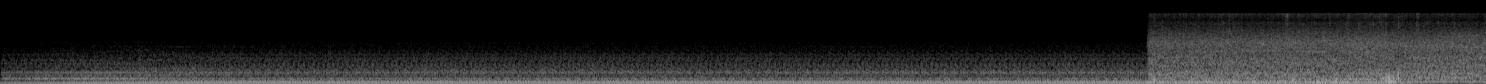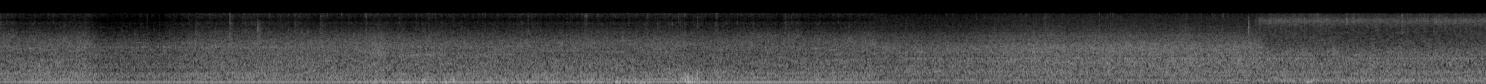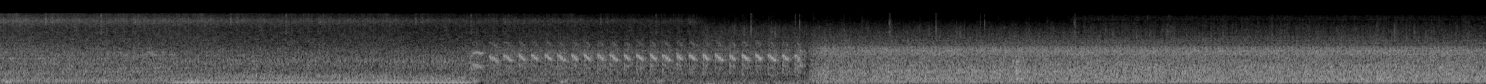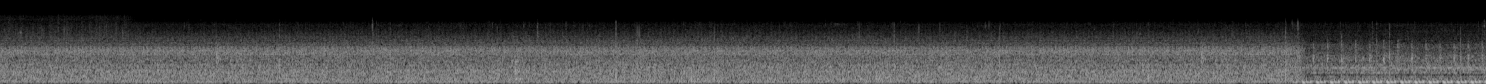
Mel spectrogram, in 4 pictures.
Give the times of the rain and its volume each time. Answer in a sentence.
You can hear the rain from 11.4 to 59.4 s, getting quieter.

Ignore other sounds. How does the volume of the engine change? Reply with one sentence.
The loudness of the engine goes up.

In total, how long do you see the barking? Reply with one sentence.
You can't hear the barking here.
